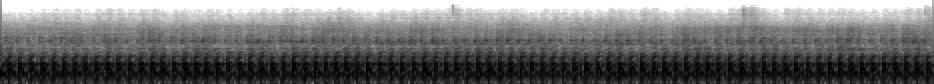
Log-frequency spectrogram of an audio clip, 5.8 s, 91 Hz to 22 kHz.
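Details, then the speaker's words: KTM Duke 390 V2 single, after tapping the stuck fuel pump back to life: steady evenly spaced thumping idle holding speed without faltering or dying, starts on one click; normal idle. "So far so good. Hindi na namamatay yung motor tapos one click lang andar agad."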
